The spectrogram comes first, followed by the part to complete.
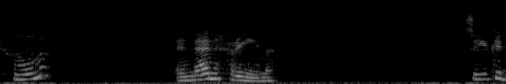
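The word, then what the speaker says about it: Hum: k r i m cream whom hu M pronounced whom and then so you could do it small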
